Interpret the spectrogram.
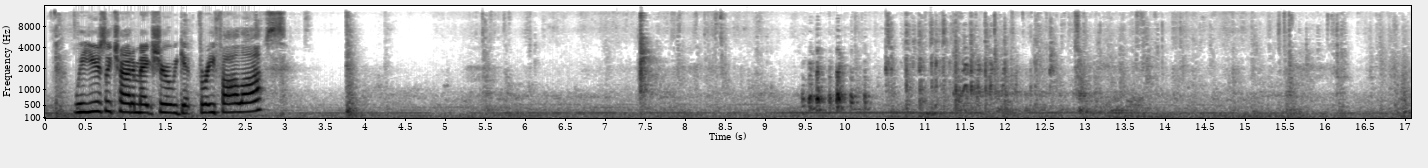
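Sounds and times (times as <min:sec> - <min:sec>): steady low hum: 0:00.0 - 0:17.0
rabbits moving in cage: 0:03.7 - 0:17.0.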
